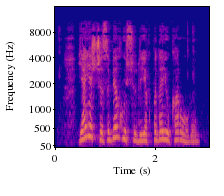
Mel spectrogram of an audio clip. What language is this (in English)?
Belarusian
